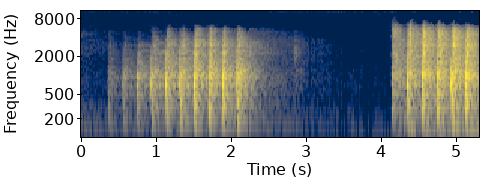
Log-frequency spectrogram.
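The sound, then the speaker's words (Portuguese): Two bursts of loud, rapid knocking on the door of a house made of chocolate candy, the first a run of about nine raps that grow stronger, then a pause before another quick series of knocks. No voices. “Maninho, bate na porta.”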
